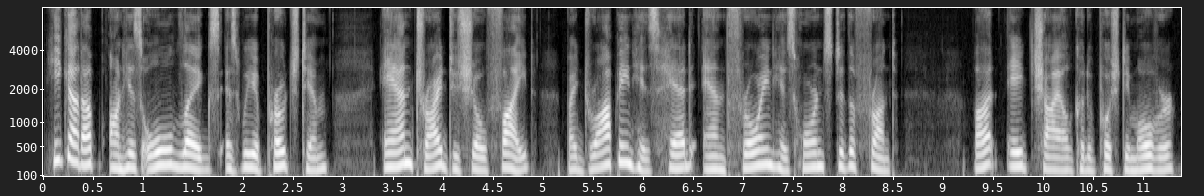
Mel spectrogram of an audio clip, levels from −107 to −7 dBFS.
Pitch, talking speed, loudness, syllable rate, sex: 185 Hz, 185 wpm, -18 LUFS, 4.3 syllables/s, female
